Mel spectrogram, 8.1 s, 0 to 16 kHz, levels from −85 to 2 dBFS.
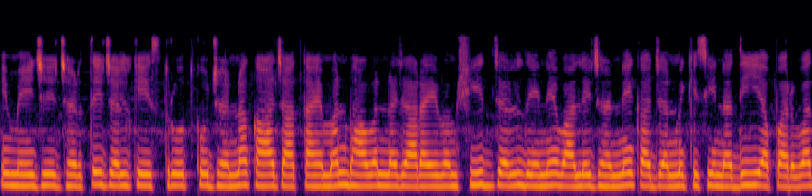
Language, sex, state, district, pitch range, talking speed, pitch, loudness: Hindi, female, Chhattisgarh, Raigarh, 205-215 Hz, 190 wpm, 210 Hz, -21 LUFS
